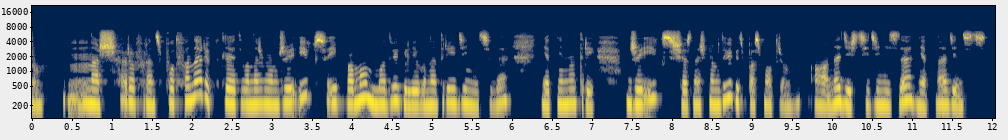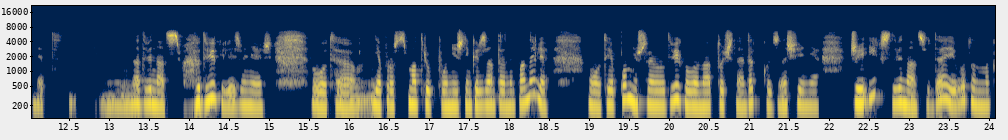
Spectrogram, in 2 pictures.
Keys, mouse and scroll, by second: 3.0 g, 7.1 g, 23.7 middle click.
